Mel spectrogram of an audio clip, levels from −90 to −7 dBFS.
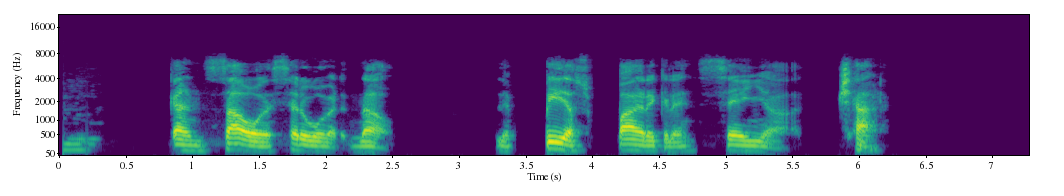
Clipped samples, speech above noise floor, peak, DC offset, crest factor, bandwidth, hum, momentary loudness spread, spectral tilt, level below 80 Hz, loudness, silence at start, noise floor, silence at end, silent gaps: under 0.1%; 24 dB; -2 dBFS; under 0.1%; 18 dB; 7.8 kHz; none; 17 LU; -4.5 dB/octave; -66 dBFS; -20 LUFS; 0.05 s; -43 dBFS; 1.15 s; 0.63-0.70 s, 2.65-2.93 s, 3.02-3.27 s, 3.50-3.63 s, 5.64-5.83 s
